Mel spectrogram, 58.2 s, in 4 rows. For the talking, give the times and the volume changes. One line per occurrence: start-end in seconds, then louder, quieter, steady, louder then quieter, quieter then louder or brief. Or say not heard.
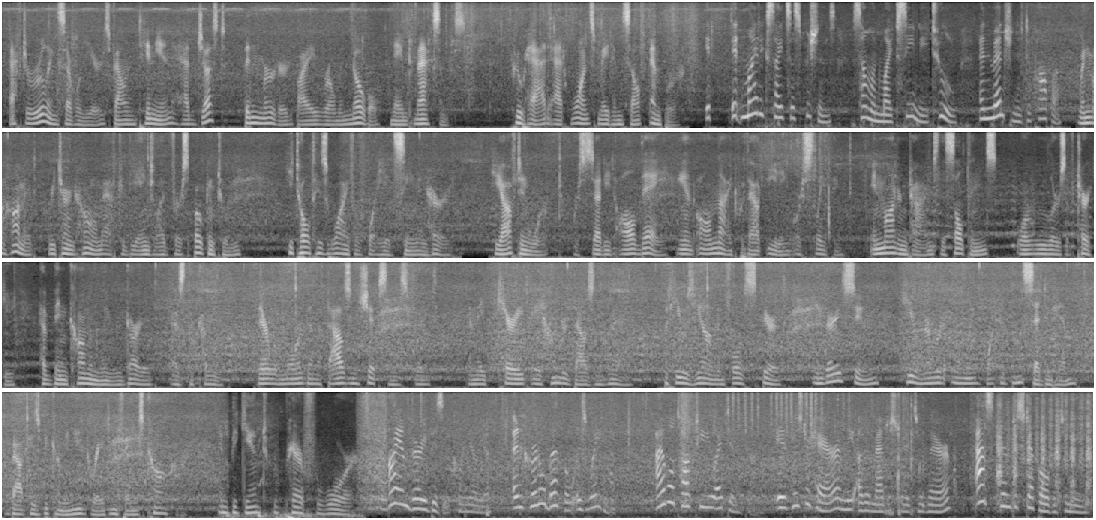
0.1-58.2 steady.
